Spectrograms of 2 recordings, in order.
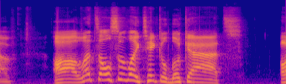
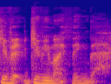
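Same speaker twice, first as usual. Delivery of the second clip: put-on very deep, low, soft ten-year-old voice; 7 semitones lower, 5 dB quieter than usual. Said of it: "deep ten-year-old voice".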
